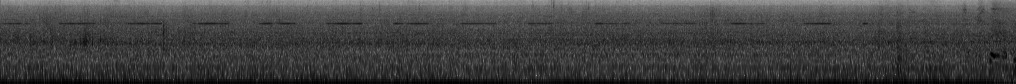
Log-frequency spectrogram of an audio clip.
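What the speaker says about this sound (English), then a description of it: "Just got to do a little bit of a blind reverse to get around this corner." A truck's reversing alarm beeps steadily at a regular rhythm while the vehicle backs blind around a corner, over a loud low engine rumble with constant road and cab noise.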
